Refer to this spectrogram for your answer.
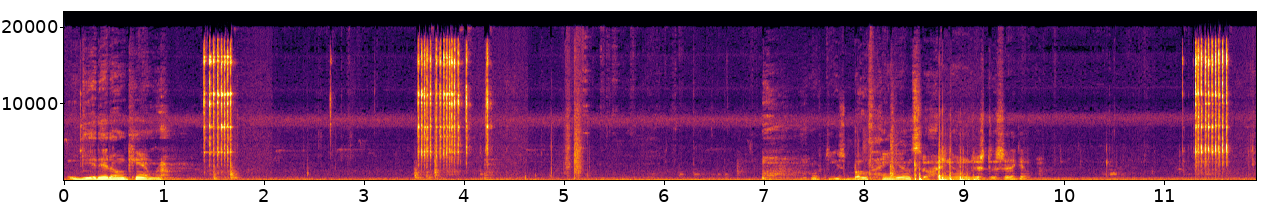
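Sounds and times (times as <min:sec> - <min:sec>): metal tools clicking and rattling: 0:01.4 - 0:01.8, 0:03.6 - 0:04.3, 0:11.2 - 0:11.6.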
